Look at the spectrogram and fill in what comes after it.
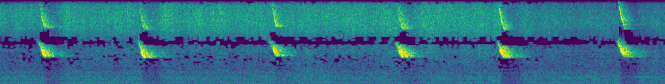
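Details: Cheetah cubs, one of six born in March, giving short high piping peeps, each a quick downward-sliding squeak repeated about every one and a half seconds, over a steady low rumble of background noise.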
